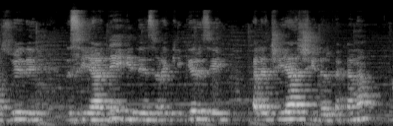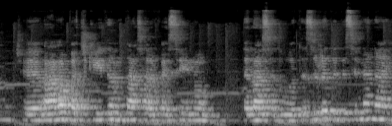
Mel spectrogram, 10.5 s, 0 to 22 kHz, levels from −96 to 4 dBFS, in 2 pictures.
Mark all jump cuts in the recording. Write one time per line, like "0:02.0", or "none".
none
